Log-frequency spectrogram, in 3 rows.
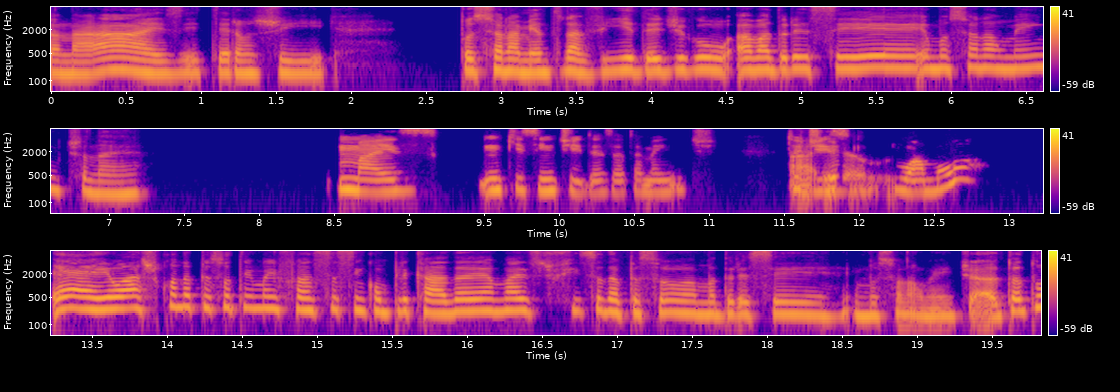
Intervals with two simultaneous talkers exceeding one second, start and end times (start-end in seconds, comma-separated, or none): none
